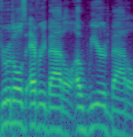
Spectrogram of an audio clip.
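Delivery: ordinary talk, nothing marked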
